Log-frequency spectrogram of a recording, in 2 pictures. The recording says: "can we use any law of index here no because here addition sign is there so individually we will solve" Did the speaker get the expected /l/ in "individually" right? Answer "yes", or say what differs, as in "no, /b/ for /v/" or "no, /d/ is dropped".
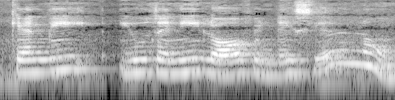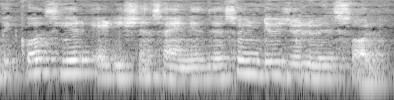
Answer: no, /l/ is dropped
